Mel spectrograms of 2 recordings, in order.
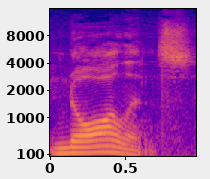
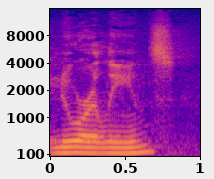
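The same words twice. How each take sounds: First: It is said the way Southerners say it. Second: It is said the way Easterners say it.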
